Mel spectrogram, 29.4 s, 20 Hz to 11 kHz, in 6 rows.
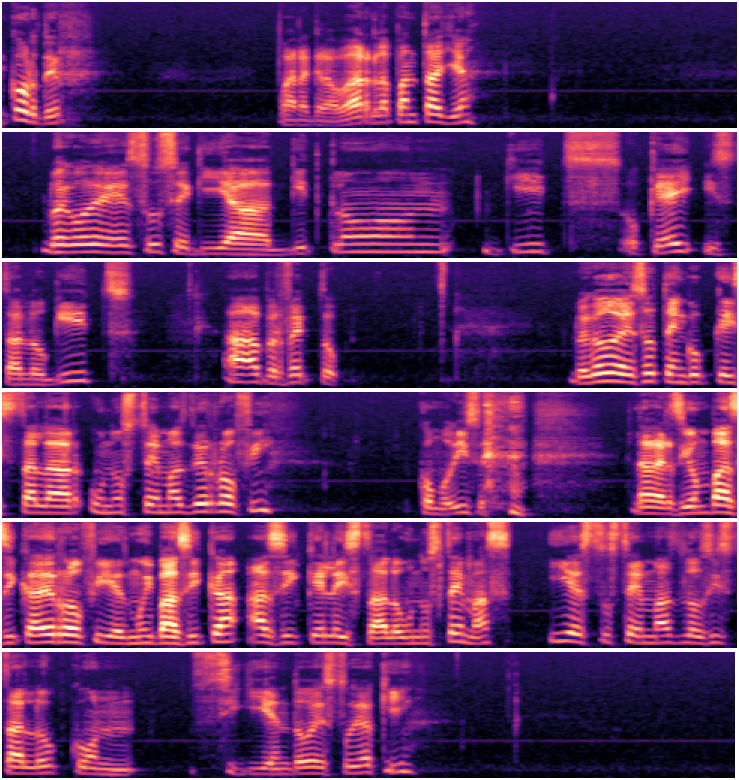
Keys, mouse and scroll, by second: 0.0-1.7 scroll down 2, 1.7-2.5 scroll down 1, 3.1-4.2 scroll down 2, 4.7-6.9 scroll down 2, 8.9-9.6 scroll down 2, 9.6-10.7 scroll down 1, 10.7-11.8 scroll down 1, 11.8-12.9 scroll up 2, 17.0 typing, 19.0-19.7 typing, 21.4-22.1 typing, 22.5 Down, 22.7 Down, 24.7 click, 26.2-28.1 scroll down 1.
